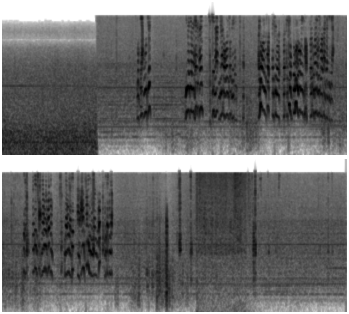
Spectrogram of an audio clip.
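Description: Birds chirping in repeated short bursts of high calls, with a brief hiss about eight seconds in.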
